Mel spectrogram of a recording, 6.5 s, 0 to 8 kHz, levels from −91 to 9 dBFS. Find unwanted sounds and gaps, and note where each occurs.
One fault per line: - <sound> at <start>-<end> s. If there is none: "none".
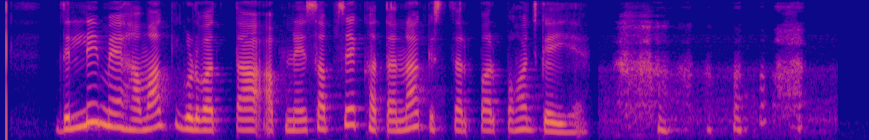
- laugh at 4.6-6.1 s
